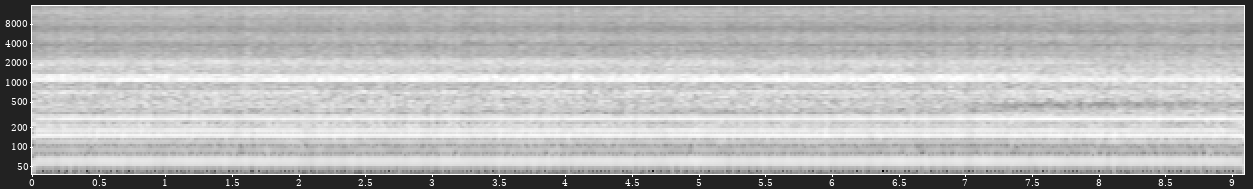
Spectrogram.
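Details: Predator 13,000 W tri-fuel generator on propane carrying about 15–16 A on a 20 A GFCI at 120 V: steady, even drone with constant hum, no hunting; idle up/down worked, though it drops to about 40 Hz at idle.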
